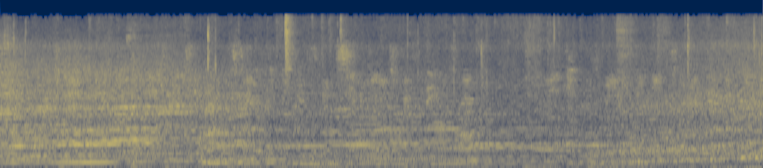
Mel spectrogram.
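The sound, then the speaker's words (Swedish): Racing motorcycles roar past one after another, their engine whine rising and falling as each speeds by, over a constant wash of loud outdoor noise with voices underneath. “Ja, det fortsätter att rassla förbi. Ja. Motorcyklarna kommer i en stridström.”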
